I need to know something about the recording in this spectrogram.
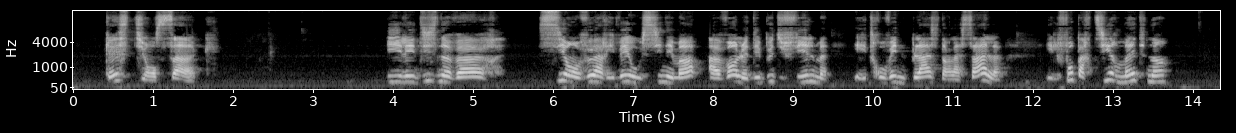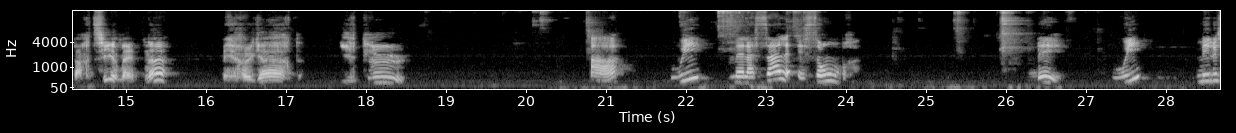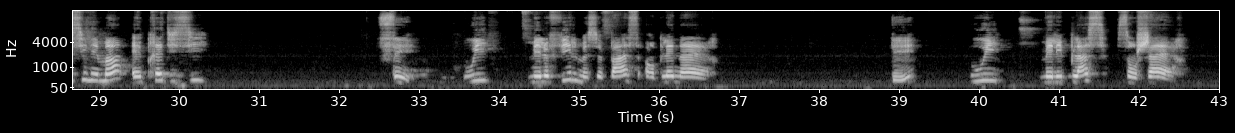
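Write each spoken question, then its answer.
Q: Partir maintenant? Mais regarde, il pleut.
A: B: Oui, mais le cinéma est près d'ici.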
